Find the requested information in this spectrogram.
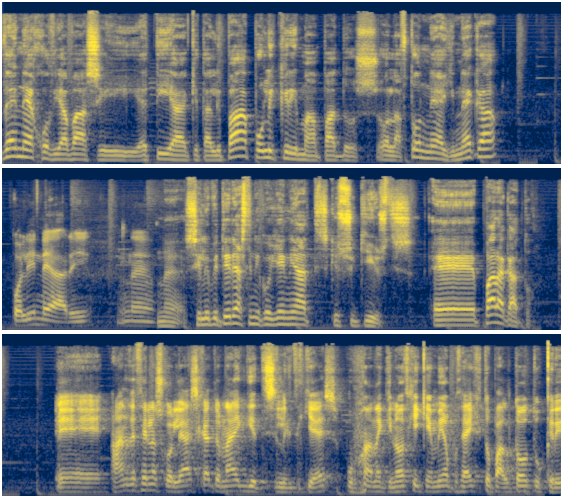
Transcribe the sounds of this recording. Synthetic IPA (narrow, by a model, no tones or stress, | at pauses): ðe̞ne̞xo̞ðʝɐvɐsie̞t̪iɐce̞t̪ɐlipɐpo̞likɾimɐpɐnd̪o̞so̞loɐft̪o̞ne̞ɐʝine̞kɐ | po̞lineɐɾi | nene̞̰silipit̪iɾiɐst̪iniko̞ʝe̞niɐt̪i̥sce̞st̪u̥siciust̪i̥s | epɐɾɐkɐt̪o̞̰ | eɐ̰nðeθe̞linɐsxo̞liɐsi̥kɐt̪çonɐɟet̪i̥silikt̪ice̞spuɐnɐcino̞θi̥cece̞miɐpuθɐe̞çi̥t̪o̞pɐlt̪o̞t̪ukɾi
